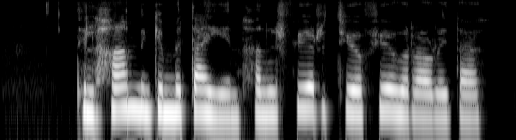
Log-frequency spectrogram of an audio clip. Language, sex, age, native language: Icelandic, female, 18-19, Icelandic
